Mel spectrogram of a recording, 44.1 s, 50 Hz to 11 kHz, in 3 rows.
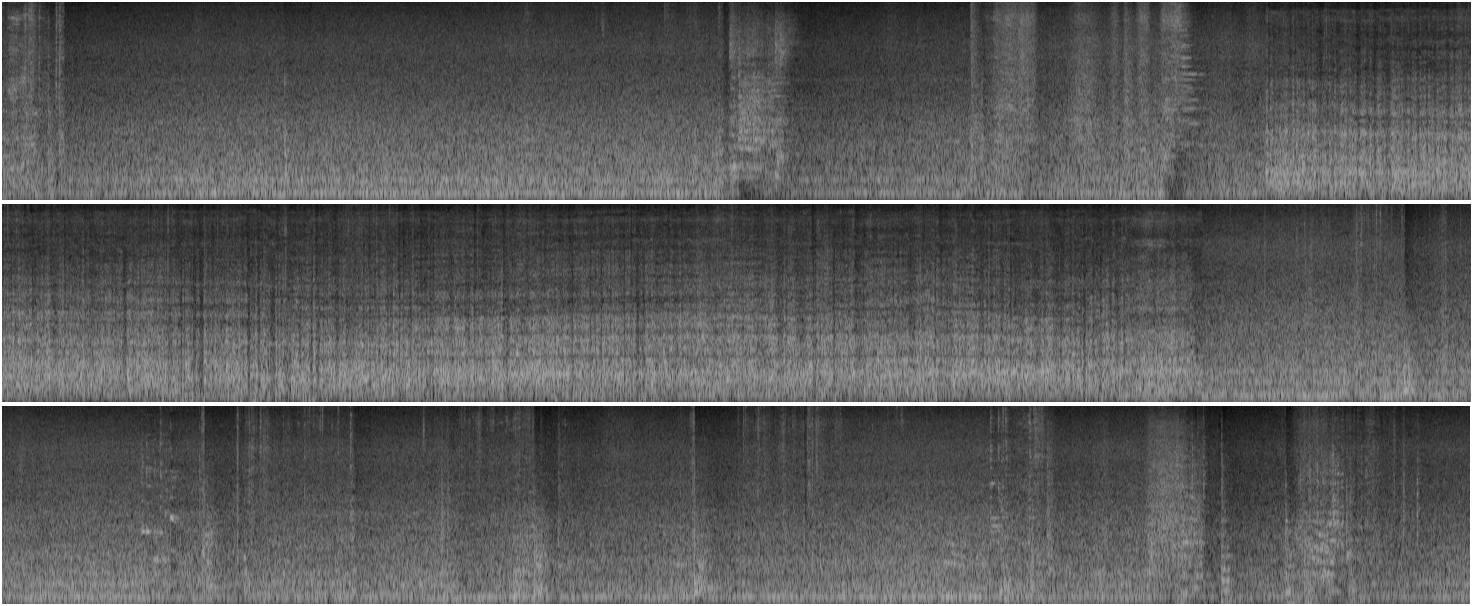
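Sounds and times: low kitchen hum: 0.0s - 44.0s
pizza blade cutting through crust: 9.7s - 12.0s, 12.6s - 26.7s, 42.2s - 43.3s
blowtorch flame hissing: 9.7s - 39.2s.

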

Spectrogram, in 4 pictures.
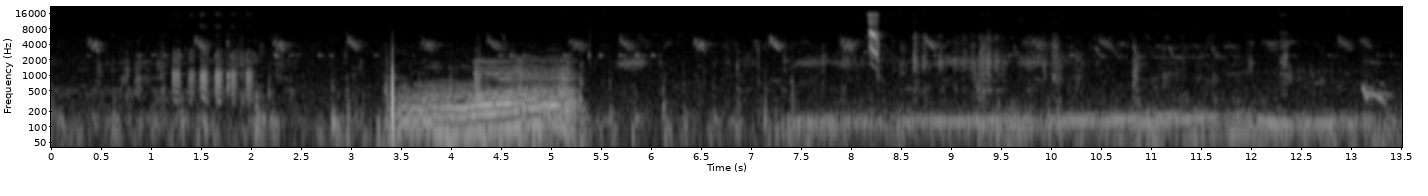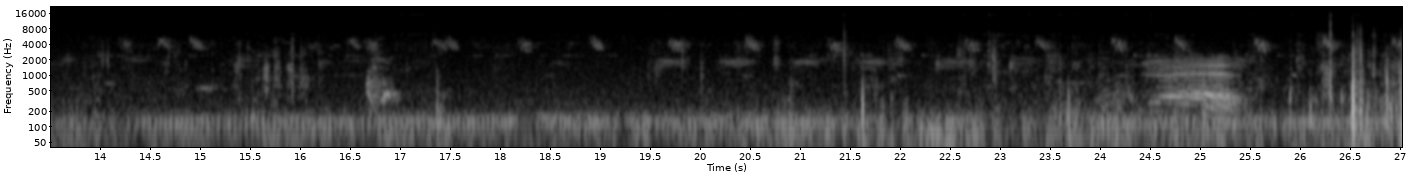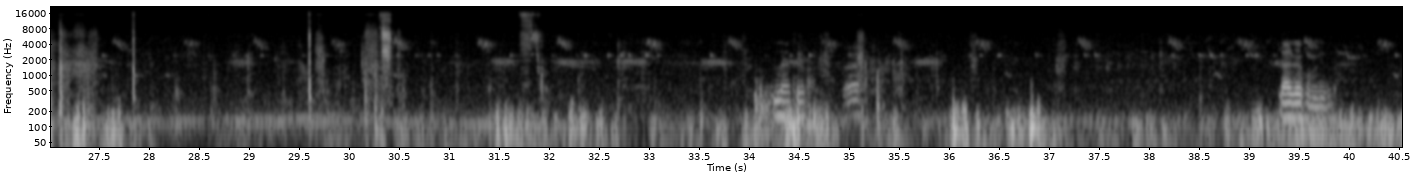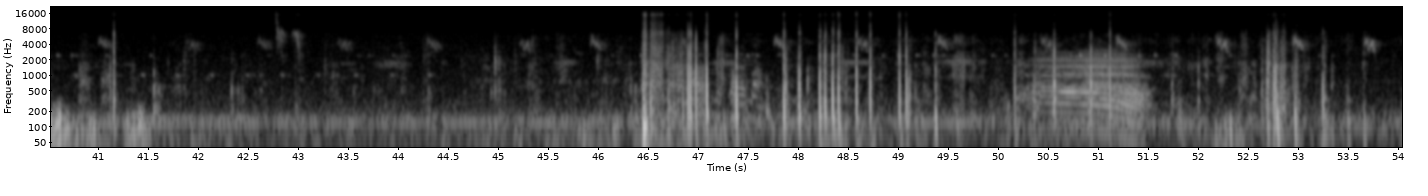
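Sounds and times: high bird chirps: 1.1s - 2.9s, 8.0s - 8.4s, 42.6s - 43.4s
bull mooing: 3.4s - 5.4s, 24.4s - 25.6s, 50.2s - 51.6s.

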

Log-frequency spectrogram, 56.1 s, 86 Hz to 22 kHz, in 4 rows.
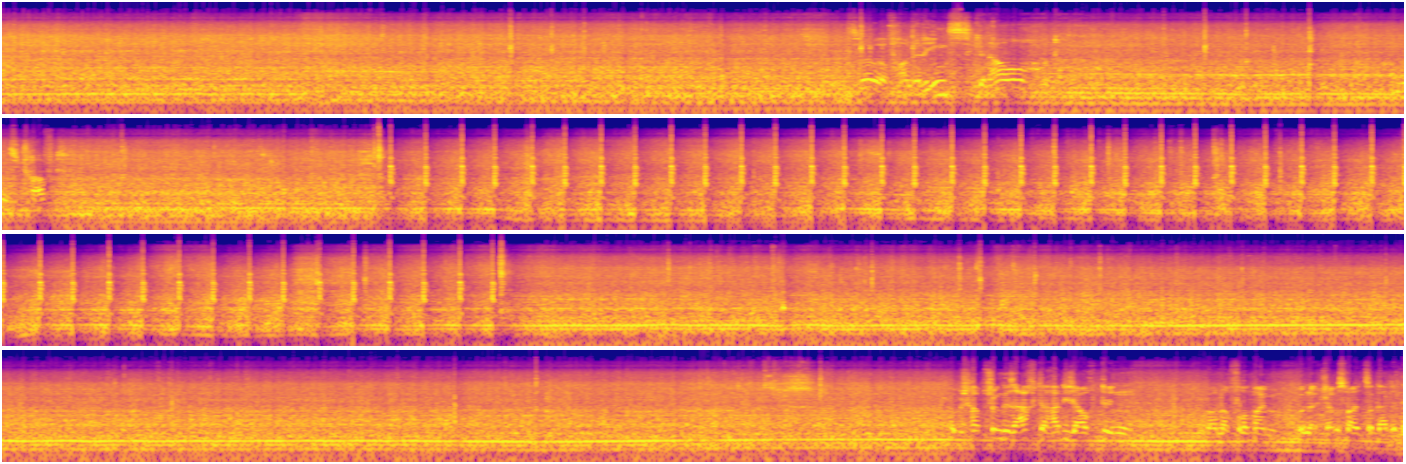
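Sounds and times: diesel engine drone: 0.0s - 56.0s
turn signal ticking: 17.8s - 33.2s.

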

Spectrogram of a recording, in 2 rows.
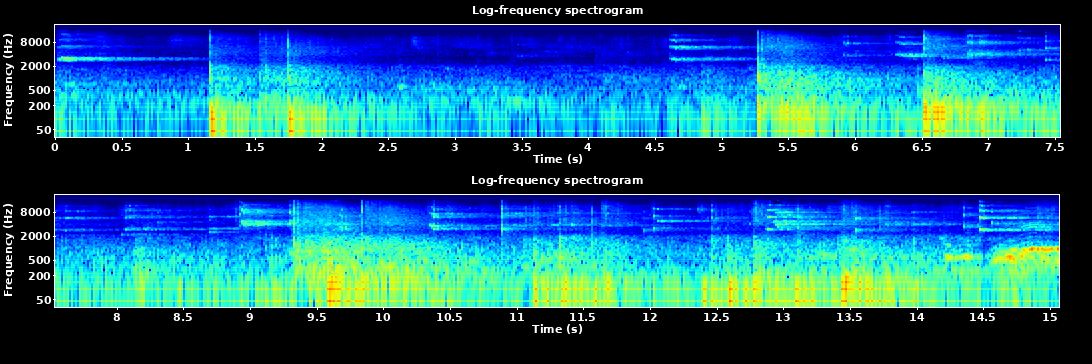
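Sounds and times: volleyball hits: 1.1s - 2.3s, 4.8s - 7.3s, 9.0s - 14.2s
shoes squeaking on court floor: 4.6s - 14.6s.

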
